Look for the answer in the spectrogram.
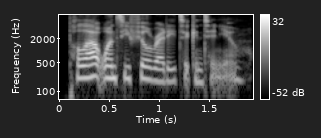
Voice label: Female Pull Out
